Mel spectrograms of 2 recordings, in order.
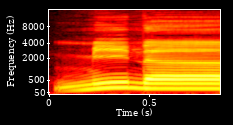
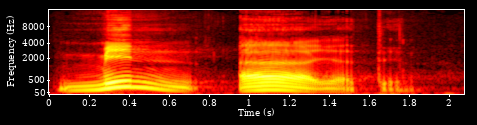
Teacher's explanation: Dia menakalkan, dia menakalkan harakat tu, pindahkan harakat. Asal nun mati, tapi bila temu dengan hamzah dia jadi min a, jadi minayatin. Itu bacaan Imam Warash lah. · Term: pindah harakat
